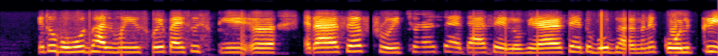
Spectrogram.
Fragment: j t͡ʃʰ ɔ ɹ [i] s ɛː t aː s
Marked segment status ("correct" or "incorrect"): incorrect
